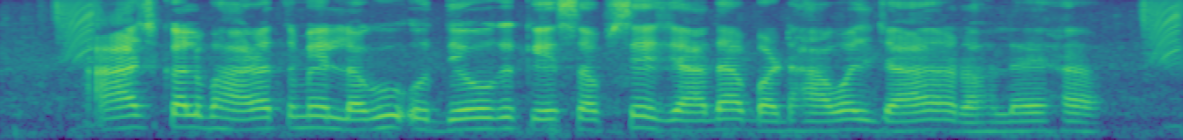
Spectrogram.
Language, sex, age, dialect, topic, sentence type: Magahi, male, 41-45, Western, banking, statement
